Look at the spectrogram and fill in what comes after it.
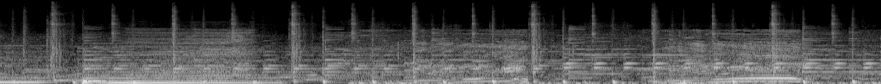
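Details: Cows at a market lowing to their herd mates: an opening deep sustained moo, then a series of shorter, wavering calls that rise and fall in pitch, amid repeated clicks and busy background clatter.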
